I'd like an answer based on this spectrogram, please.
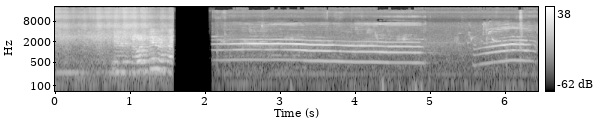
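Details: Kitten meowing: after a brief burst of sound and a short silence, one long, slowly falling meow lasting about three seconds, then a shorter rising meow.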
